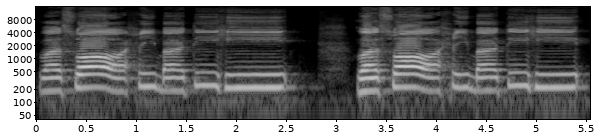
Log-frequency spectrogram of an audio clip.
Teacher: واو زبر وا، صاد الف زبر صا، وصا، حا زیر حی، وصاحی، با زبر با، وصاحبا، تا زیر تی، وصاحبتی، ہا کھڑی زیر ہی، وصاحبتیہ، وصاحبتیہ، ہا کی آواز نیچے، ہی بالکل زیر کی آواز نیچے جائے گی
